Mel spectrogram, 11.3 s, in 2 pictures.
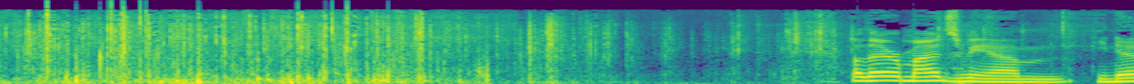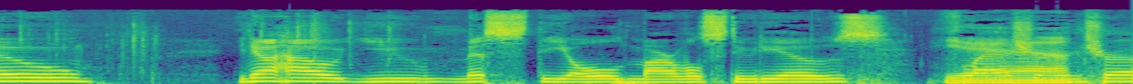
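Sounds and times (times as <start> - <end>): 
papers rustling: 0.0 - 7.9
speech: 4.3 - 6.2, 6.9 - 11.3.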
